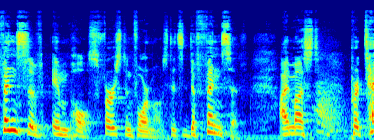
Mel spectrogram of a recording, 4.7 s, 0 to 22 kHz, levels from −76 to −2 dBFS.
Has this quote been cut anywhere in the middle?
no; 0 cuts

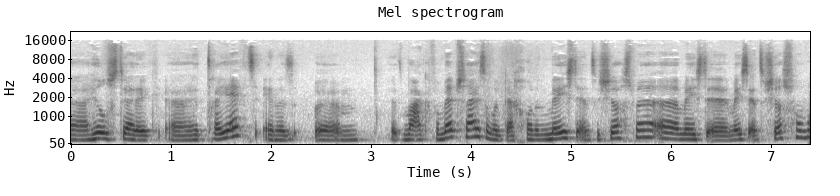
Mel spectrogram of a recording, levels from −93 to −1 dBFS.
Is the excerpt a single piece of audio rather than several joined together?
yes; 0 cuts

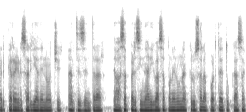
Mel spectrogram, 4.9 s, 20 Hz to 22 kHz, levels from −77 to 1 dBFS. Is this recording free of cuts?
no; 2 cuts; at 1.3 s, 2.2 s

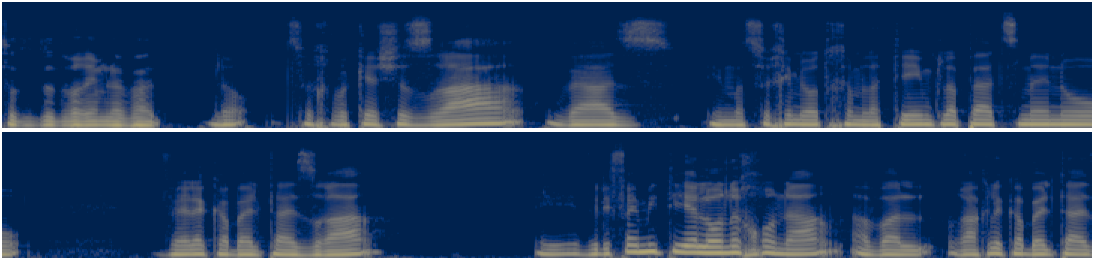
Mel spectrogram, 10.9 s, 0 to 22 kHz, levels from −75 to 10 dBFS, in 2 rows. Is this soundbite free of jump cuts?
yes; 0 cuts

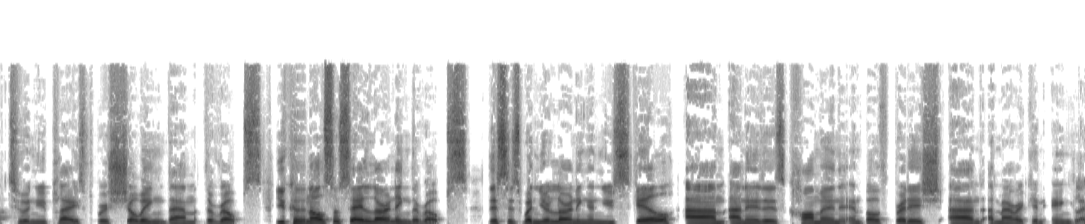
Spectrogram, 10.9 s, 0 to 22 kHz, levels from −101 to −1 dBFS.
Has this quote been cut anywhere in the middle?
yes; 2 cuts; at 2.7 s, 6.8 s

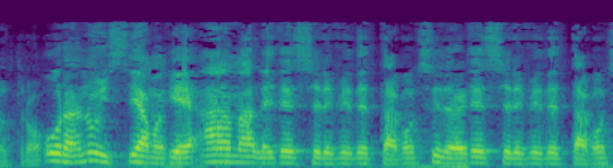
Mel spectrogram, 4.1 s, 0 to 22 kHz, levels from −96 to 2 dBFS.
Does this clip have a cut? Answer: yes; 2 cuts; at 1.1 s, 3.1 s

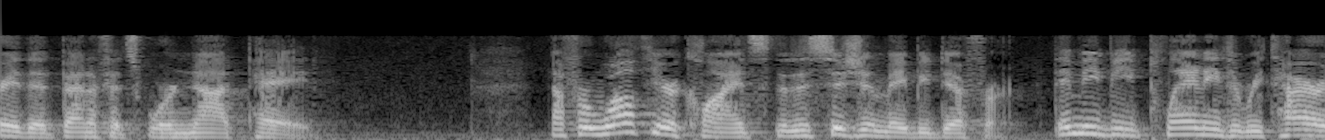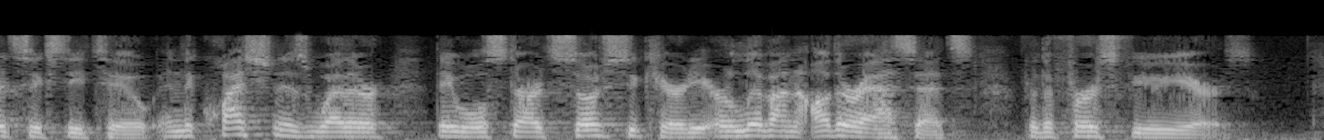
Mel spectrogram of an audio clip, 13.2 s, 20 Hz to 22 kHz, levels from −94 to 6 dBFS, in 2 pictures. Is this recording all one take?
no; 1 cut; at 5.2 s

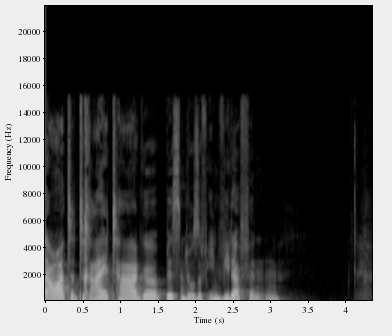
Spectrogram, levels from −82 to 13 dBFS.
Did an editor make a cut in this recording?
yes; 1 cut; at 1.8 s

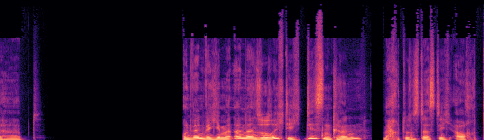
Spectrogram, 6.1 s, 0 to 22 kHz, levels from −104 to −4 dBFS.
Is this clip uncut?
no; 1 cut; at 4.6 s

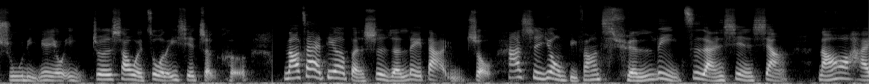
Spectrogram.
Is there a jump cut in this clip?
yes; 1 cut; at 6.8 s

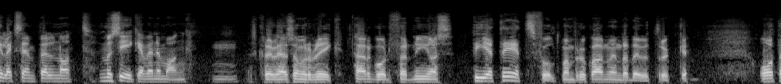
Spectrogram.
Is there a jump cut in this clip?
yes; 4 cuts; at 1.0 s, 2.4 s, 3.5 s, 4.6 s

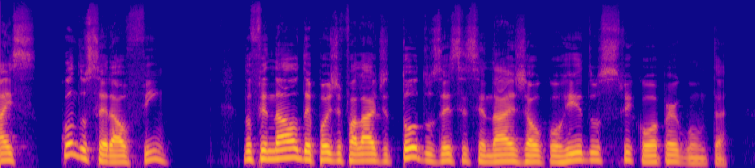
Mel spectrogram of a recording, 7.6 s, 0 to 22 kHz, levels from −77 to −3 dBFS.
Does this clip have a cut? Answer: no; 0 cuts

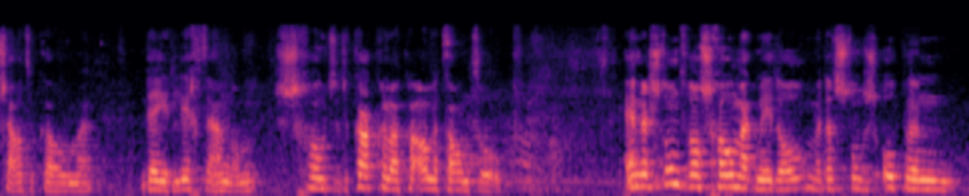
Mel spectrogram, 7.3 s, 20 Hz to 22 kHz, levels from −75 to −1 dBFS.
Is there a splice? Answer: yes; 1 cut; at 2.0 s

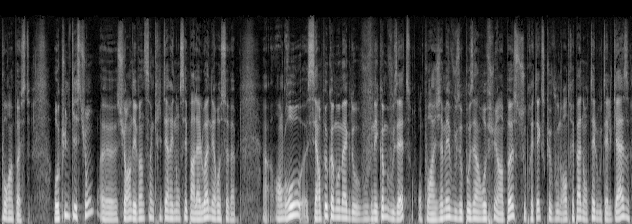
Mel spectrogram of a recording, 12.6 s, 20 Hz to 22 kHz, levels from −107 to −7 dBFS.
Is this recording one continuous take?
yes; 0 cuts

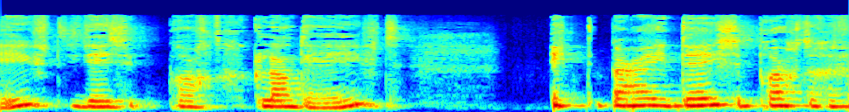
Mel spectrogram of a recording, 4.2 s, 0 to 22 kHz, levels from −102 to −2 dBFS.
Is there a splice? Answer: yes; 2 cuts; at 1.5 s, 2.9 s

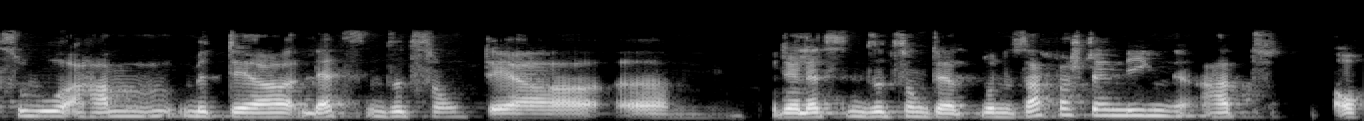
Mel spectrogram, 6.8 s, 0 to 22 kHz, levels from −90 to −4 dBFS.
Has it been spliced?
no; 0 cuts

